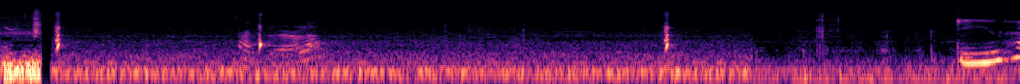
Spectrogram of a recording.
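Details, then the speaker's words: Kitten with hiccups: a few small, sharp hiccup clicks spaced a couple of seconds apart over room hum and music, a person's voice asking about hiccups at the end; hiccups. "[Music] [Music] baby oh hello have you got hiccups [Music]"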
